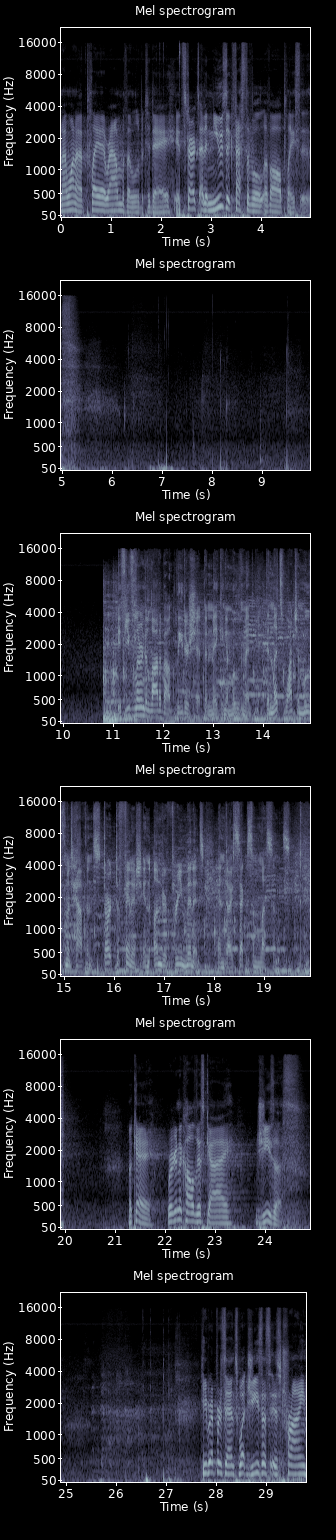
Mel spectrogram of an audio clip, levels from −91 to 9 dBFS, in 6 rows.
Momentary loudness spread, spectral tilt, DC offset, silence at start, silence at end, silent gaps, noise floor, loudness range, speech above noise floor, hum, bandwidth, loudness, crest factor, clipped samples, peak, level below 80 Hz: 15 LU; -3 dB/octave; under 0.1%; 0 s; 0 s; none; -63 dBFS; 10 LU; 33 dB; none; 16 kHz; -29 LUFS; 18 dB; under 0.1%; -12 dBFS; -44 dBFS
